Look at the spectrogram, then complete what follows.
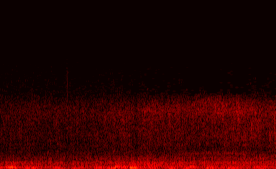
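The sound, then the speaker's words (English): A heavy jungle thunderstorm rages by a tributary of the Ubangi River, with deep rolling thunder rumbling continuously beneath a dense, steady roar of pouring rain. No voices are present, and the storm stays loud throughout. “Before Tarzan and his friends are able to cross the river, a jungle storm breaks.”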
